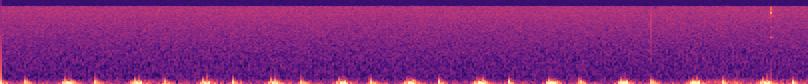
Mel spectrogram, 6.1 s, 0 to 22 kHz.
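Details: Heart recorded while sitting in 100-degree heat during a heatwave: steady, rapid heartbeat at about 115 beats a minute, each beat a dull low thump, tachycardia.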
